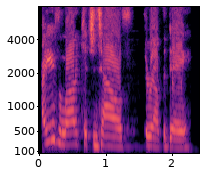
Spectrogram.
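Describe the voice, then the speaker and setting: Talking fast with lively intonation, a woman with a mid-range voice rambles and thinks aloud as she cooks in her home kitchen, tossing in sing-song asides. She's a show host, and faint music plays behind her on a rough recording.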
